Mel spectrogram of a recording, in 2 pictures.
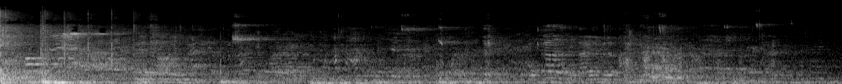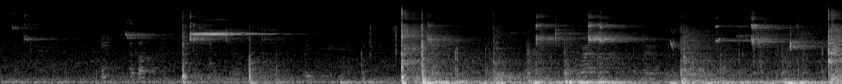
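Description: Young adults shout and cheer in a large echoing hall.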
